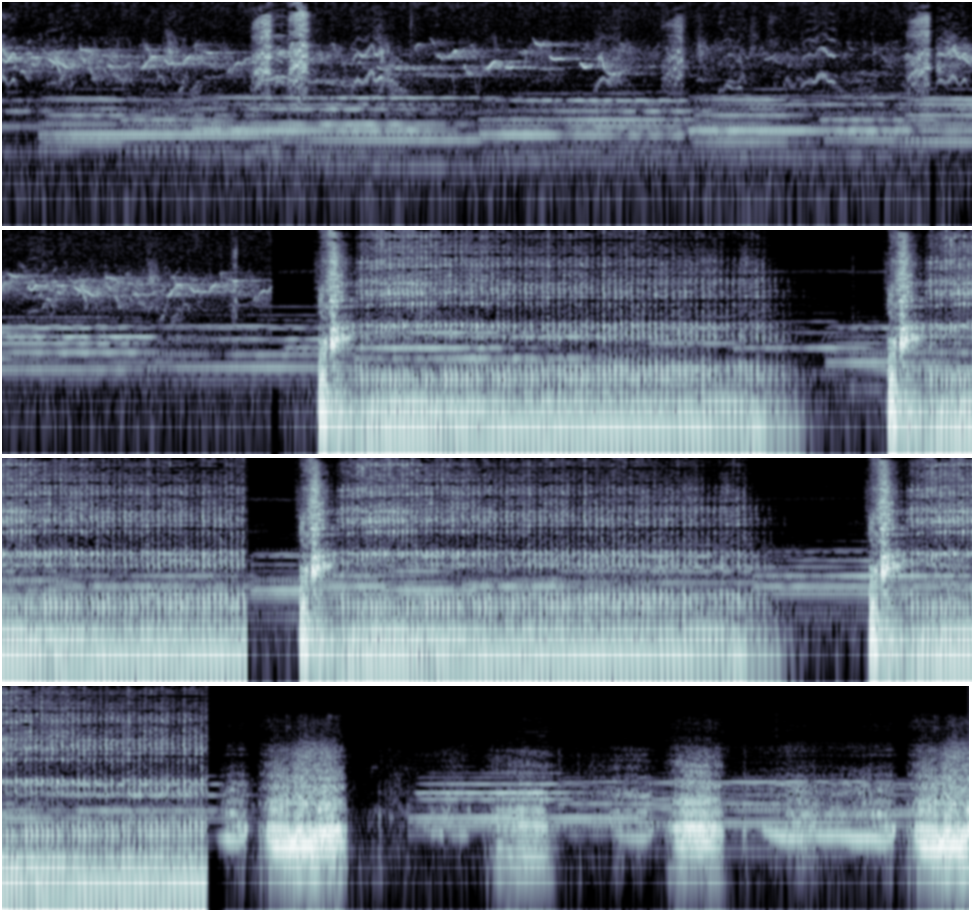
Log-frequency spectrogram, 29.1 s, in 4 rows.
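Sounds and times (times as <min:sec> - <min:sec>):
background music: 0:00.0 - 0:29.0
big cat roaring: 0:09.6 - 0:24.5, 0:25.4 - 0:29.0.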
